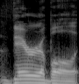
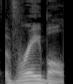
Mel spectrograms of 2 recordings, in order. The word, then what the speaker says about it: Vrabel: It's not variable. It's Vrabel.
